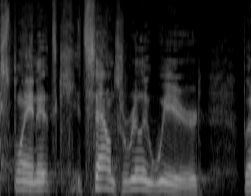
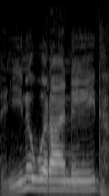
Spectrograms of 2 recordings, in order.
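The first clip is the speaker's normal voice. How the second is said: ordinary talk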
